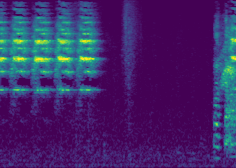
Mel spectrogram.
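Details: Pet Solomons corella indoors during its pre-pumpkin monologue. Four shrill, rasping squawks repeat about every third of a second, then a faint hiss, silence, and a final screechy burst.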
